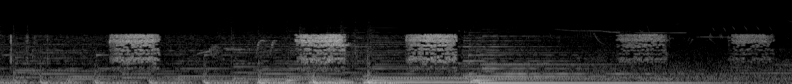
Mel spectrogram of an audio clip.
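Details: Three barn owl chicks in an elm stump nest, eight days apart in age with the eldest two weeks old, filmed in 2022, give harsh, rasping half-second hisses every second or two over soft music.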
